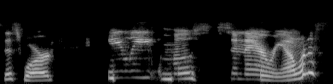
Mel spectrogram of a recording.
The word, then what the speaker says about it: eleemosynary: facing all of us, and that's how you pronounce this word, eleemosynary.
